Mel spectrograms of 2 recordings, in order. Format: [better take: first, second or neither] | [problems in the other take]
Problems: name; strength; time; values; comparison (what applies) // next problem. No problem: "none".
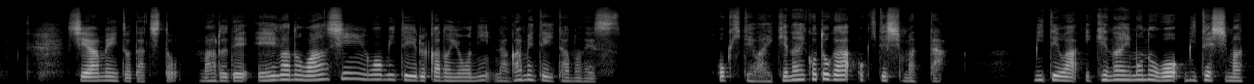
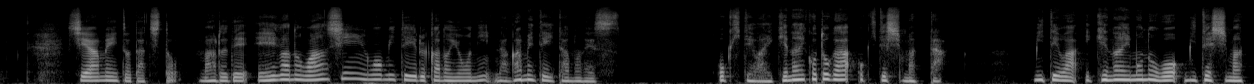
second | thin; somewhat; fading below 450 Hz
